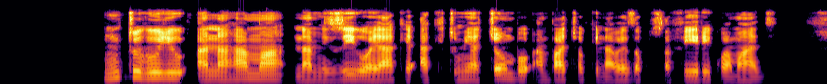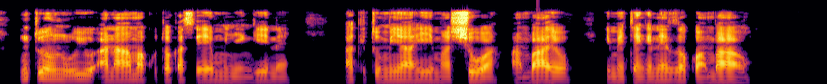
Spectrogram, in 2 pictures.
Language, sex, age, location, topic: Swahili, male, 25-35, Kisii, health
